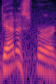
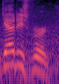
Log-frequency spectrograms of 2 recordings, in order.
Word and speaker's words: Gettysburg: It's properly pronounced Gettysburg, and no matter how many times we say it, people tend to want to call it Gettysburg. I know that I say it wrong, but I like the way it sounds. I'm used to it, and Tim seems to be coming around to the proper pronunciation.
